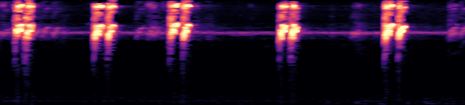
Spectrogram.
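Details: Forpus parrotlet song made of quick paired high chirps, five bursts in three seconds, over a constant faint high-pitched hum.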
